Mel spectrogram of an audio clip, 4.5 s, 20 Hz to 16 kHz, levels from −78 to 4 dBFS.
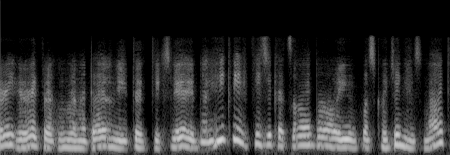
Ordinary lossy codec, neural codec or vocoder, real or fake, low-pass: MP3, 48 kbps; codec, 16 kHz, 0.5 kbps, FreqCodec, smaller model; fake; 7.2 kHz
